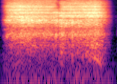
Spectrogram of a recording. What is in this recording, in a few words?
BLOWING; persone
